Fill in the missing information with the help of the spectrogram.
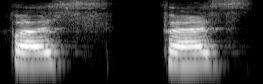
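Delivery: फस with a thin vowel and a planted, held s; firm, light letters. Shown as a demonstration. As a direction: press and hold the s of फस. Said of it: "जमाओ के साथ बारीक हरूफ है". (फस जमाकर, बारीक आवाज में)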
